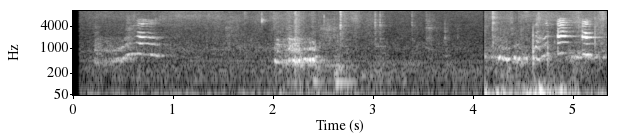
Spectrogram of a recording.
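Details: Talkative domestic cat giving short meows, an early one rising then falling in pitch and a louder, brighter one after a pause, with quiet room sounds in between.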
